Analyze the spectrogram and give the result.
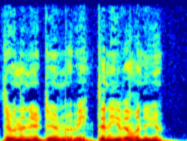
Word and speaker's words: Denis Villeneuve: His name is Denis Villeneuve.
